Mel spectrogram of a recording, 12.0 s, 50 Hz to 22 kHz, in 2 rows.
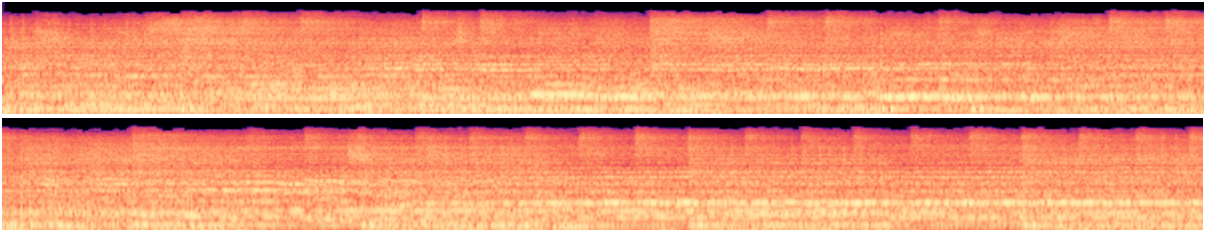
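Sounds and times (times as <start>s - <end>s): choir-like held chords: 0.0s - 12.0s
drums: 0.0s - 12.0s
electric guitars: 0.0s - 12.0s.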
